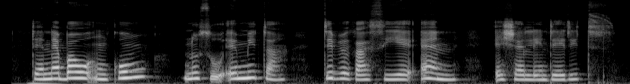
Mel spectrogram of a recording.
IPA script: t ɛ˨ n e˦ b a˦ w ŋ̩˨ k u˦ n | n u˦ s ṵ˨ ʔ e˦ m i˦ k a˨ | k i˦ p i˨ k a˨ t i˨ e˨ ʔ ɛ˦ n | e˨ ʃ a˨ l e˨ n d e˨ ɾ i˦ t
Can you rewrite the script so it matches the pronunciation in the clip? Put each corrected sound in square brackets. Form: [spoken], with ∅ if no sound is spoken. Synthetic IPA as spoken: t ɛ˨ n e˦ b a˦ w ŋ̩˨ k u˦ [ŋ] | n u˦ s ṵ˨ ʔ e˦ m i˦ [t] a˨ | [t] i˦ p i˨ k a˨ [s] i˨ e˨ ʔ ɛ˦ n | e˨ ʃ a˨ l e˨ n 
